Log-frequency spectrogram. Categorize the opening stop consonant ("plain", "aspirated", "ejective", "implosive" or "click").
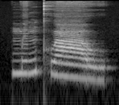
aspirated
